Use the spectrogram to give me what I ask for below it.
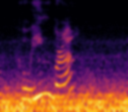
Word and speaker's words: Coimbra: We just left Coimbra.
